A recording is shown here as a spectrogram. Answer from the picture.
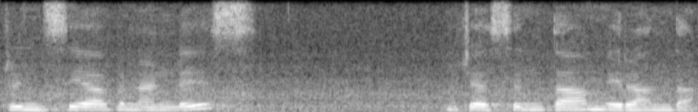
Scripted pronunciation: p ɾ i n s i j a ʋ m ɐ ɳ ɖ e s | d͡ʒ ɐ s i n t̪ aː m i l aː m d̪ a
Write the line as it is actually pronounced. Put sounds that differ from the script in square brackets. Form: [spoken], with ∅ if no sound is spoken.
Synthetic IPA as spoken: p ɾ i n s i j a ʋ [n] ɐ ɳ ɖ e s | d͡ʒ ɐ s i n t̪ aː m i [ɾ] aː [n] d̪ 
